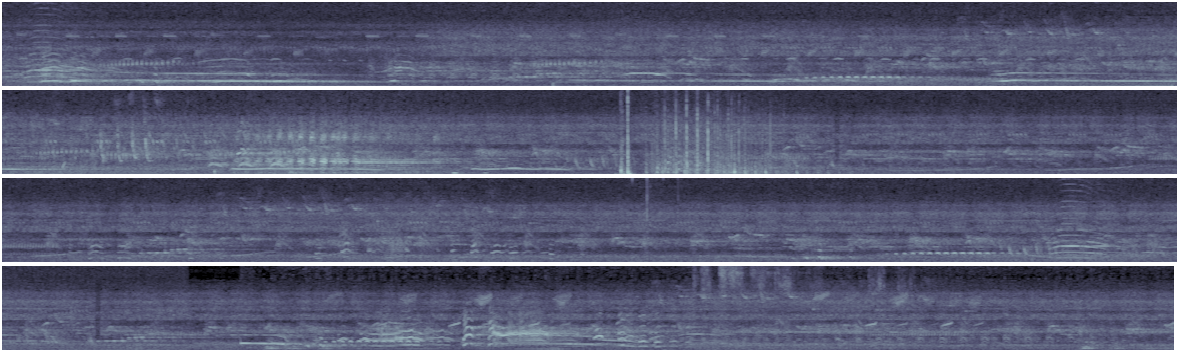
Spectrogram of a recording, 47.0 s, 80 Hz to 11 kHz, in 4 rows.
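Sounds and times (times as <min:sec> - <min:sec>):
jackals howling: 0:00.0 - 0:18.3, 0:37.7 - 0:46.9
rapidly pulsed animal calls: 0:00.1 - 0:23.0.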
